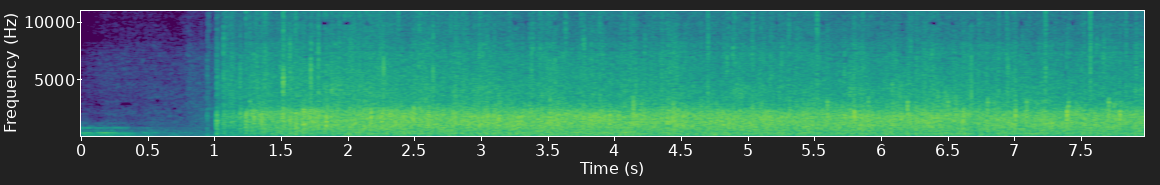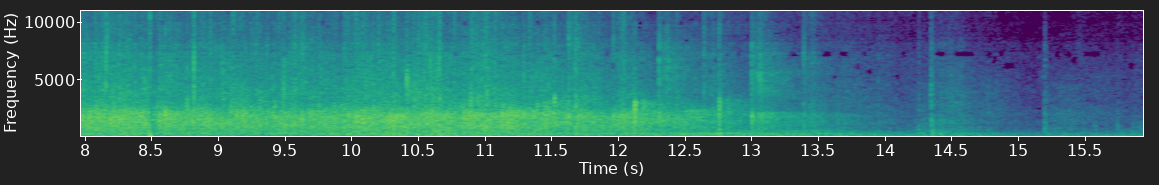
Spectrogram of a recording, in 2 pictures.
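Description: An audience applauds loudly and then the applause fades away.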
